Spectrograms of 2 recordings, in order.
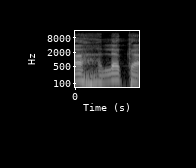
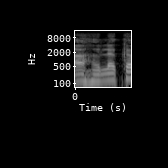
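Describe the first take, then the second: The two takes are said the same way.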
